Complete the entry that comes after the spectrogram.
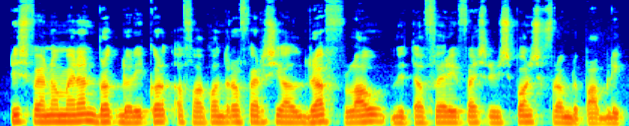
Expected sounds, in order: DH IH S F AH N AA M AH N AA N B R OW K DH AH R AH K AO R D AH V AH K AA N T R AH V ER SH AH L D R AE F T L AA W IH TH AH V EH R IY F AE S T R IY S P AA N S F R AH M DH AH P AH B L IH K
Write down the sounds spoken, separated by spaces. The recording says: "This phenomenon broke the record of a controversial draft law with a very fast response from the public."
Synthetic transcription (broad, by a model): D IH S F AH N AA M AH N AA N B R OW K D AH R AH K AO R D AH F AH K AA N T R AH F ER S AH L D R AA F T L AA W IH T AH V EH R IY F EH S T R IY S P AA N S F R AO M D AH P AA B L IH K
